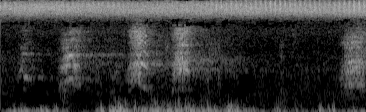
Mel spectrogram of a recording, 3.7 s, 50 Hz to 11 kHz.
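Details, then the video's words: A group of wild cranes on rural land in Estonia, 22 July 2021, on their first visit there, calling as a person comes out of the house: faint, distant honking trumpet notes repeated about every half second, over steady high hiss and low wind rumble. "Cranes don't like it when i come out of the house."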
